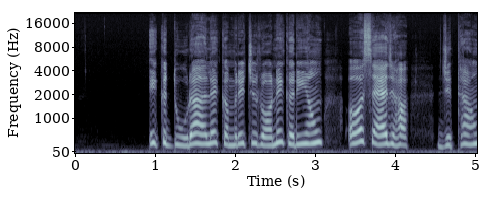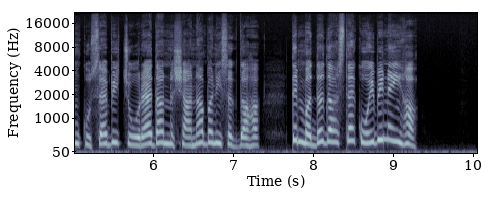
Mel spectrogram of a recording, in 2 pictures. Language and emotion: Dogri, fearful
